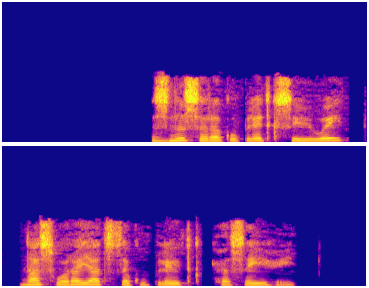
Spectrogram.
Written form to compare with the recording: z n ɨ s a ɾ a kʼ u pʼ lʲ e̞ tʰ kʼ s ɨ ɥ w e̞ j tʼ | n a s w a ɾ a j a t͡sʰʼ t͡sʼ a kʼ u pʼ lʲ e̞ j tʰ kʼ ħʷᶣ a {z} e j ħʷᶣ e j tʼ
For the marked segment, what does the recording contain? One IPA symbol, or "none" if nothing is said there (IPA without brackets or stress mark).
s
